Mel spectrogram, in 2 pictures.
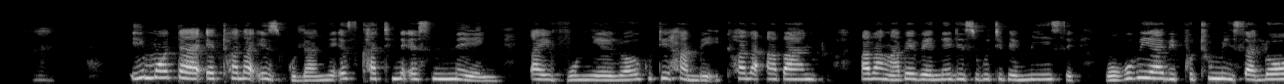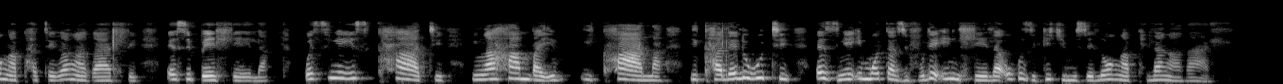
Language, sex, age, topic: North Ndebele, female, 36-49, health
